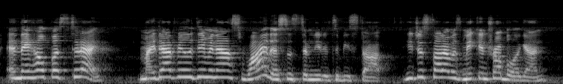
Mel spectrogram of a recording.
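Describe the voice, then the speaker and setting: A woman's voice: high-pitched, animated, quick pace, pushed and bright. A woman voicing a bold, breezy, sarcastic young teen girl in a storybook read-aloud. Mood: teasing, breezy. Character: bold, flippant young teen girl, mischievous hidden child.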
